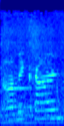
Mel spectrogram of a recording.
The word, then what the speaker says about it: Omicron: Omicron. Okay. And it says off, like log.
